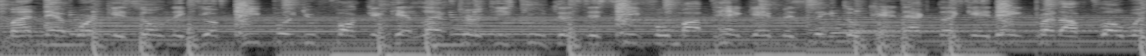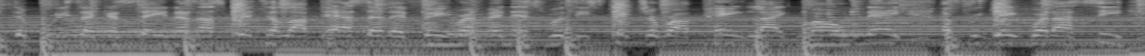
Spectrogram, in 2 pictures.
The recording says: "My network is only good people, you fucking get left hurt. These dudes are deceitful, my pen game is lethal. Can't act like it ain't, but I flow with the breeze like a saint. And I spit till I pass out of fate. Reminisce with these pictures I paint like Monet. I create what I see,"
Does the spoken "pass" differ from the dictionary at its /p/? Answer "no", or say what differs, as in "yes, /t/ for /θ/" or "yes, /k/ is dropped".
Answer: no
